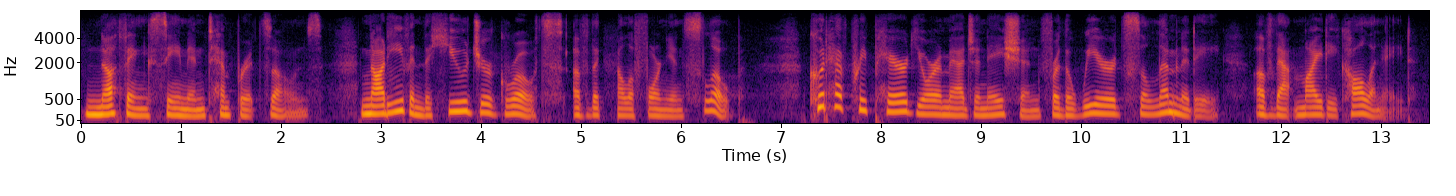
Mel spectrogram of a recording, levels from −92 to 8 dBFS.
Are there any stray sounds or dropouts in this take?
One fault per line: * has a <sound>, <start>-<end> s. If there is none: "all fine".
* has a dropout, 5.2-5.4 s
